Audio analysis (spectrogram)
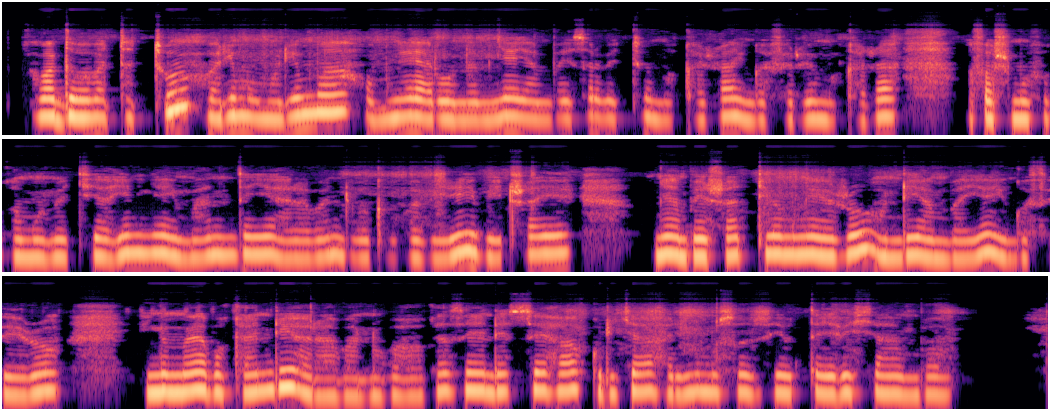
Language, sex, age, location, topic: Kinyarwanda, female, 18-24, Nyagatare, agriculture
